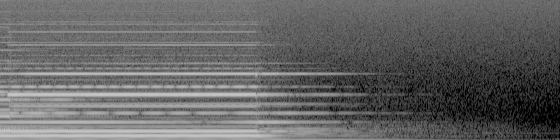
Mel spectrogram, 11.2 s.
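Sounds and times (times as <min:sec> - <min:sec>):
organ playing: 0:00.0 - 0:07.0.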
